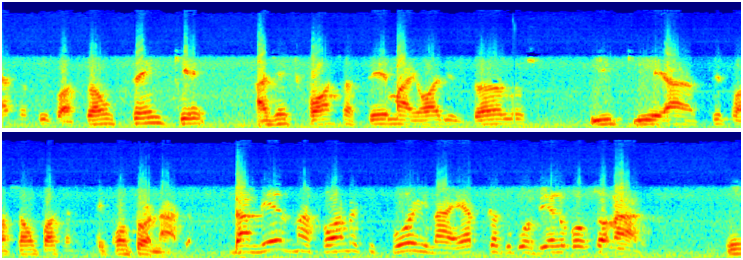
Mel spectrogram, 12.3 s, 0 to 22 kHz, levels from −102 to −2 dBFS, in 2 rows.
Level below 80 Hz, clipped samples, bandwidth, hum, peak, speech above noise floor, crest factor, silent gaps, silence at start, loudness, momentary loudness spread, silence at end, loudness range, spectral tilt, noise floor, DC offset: -46 dBFS; under 0.1%; 12.5 kHz; none; -6 dBFS; 22 dB; 14 dB; none; 0 s; -19 LUFS; 13 LU; 0 s; 2 LU; -6.5 dB/octave; -41 dBFS; under 0.1%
